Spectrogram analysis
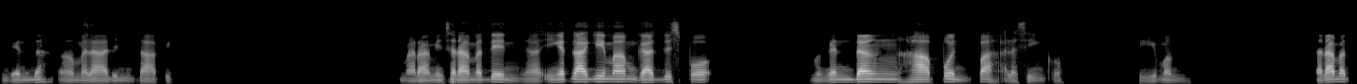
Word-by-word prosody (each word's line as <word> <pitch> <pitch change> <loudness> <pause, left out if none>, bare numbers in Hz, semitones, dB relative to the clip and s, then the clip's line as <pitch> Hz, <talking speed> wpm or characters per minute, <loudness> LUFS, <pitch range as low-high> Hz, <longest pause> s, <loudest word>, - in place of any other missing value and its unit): Maganda, 105 +4 -7
oo, 95 +3 -8
malalim 95 0 -3
yung 90 - -19
topic. 85 -1 -6 2.3
Maraming 95 +1 -3
salamat 105 +1 +2
din. 105 -6 -1
Ah, 90 +1 -5
ingat 120 +6 -1
lagi 125 +1 +6
ma'am 125 -2 +2
godlbess 110 +1 +1
po. 115 0 -3 0.9
Magandang 115 +5 +2
hapon 115 -1 +2
pa - - +2
alas - - -10
5:00. 90 -1 -15 0.8
Sige 90 +4 -12
ma'am. 100 -4 -10 1.3
Salamat. 120 +3 +4
105 Hz, 95 wpm, -25 LUFS, 95-115 Hz, 2.3 s, lagi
